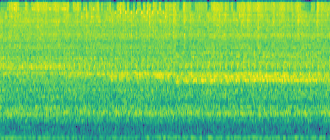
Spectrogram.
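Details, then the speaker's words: Sewing machine running slowly: a steady high whine over a low motor hum. The Z motor is suspected; it is being isolated from the machine to confirm. "you go now you can kind of hear that whine but we need to make sure that's what it is"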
